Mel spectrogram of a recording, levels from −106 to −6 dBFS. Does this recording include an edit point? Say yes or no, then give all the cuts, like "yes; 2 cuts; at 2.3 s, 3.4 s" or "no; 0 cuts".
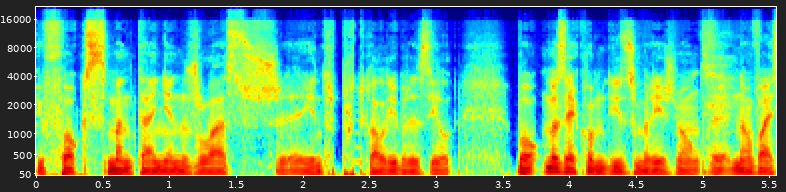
no; 0 cuts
